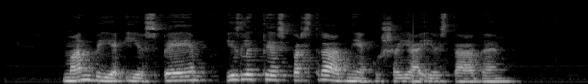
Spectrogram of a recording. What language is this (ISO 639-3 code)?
lav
